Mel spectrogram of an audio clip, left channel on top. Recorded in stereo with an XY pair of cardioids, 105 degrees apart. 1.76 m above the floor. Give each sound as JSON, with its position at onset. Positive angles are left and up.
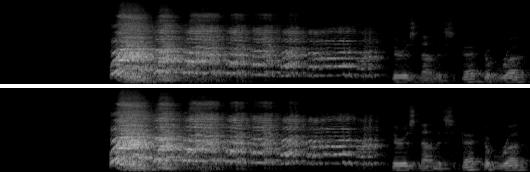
{"t": 1.1, "sound": "laughter", "azimuth_deg": -70, "distance_m": 1.4}
{"t": 3.9, "sound": "a man speaking", "azimuth_deg": -35, "distance_m": 3.0}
